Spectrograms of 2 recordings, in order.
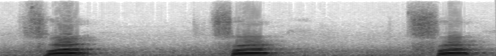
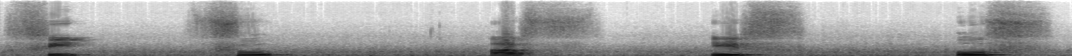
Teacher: फ़ा जो है ये सनाया उलिया, यानी सनाया के दो उलिया ऊपर वाले दो दांत जो हैं उनका किनारा नीचे के होंठ का पेट यानी अंदर का हिस्सा, उससे ये अदा होता है। जैसे देखें, अगर आप मेरी तरफ़ देख रहे हैं तो इसको देखें, या नोट्स जो आपको भेजे गए हैं उस पे इसका मखरज दिया गया है, उसके ऊपर आप देखें तो आपको नज़र आएगा कि दांत जो है वो होंठ के साथ लग रहा है।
